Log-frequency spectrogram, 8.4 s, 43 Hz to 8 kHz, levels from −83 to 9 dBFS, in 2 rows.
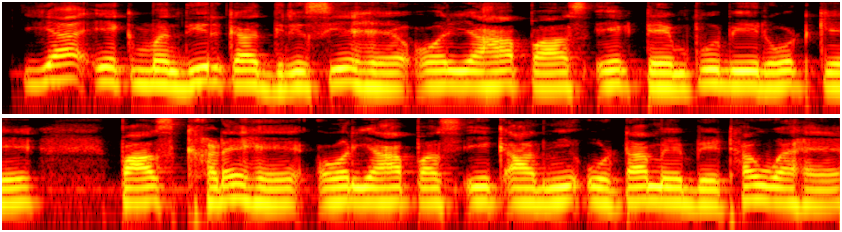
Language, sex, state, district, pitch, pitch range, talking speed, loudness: Hindi, male, Jharkhand, Palamu, 155 Hz, 150-165 Hz, 195 wpm, -15 LUFS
